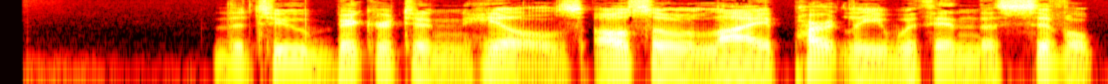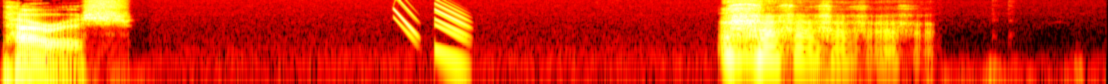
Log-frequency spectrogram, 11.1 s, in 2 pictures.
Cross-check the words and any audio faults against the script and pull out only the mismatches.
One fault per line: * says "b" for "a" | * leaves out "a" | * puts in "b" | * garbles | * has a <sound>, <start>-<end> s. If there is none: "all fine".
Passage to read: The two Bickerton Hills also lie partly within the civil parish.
* has a chirp, 7.5-7.9 s
* has a laugh, 9.1-10.2 s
